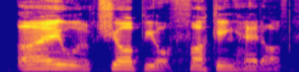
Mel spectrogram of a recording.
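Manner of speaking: low, deep, seething, angry, menacing dwarf voice. Voicing a dwarf threatening someone: angry dwarf voice. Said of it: "The dwarf looks pissed".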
